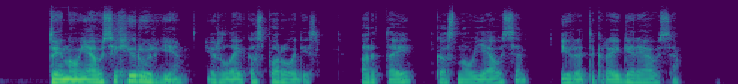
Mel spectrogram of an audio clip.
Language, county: Lithuanian, Marijampolė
